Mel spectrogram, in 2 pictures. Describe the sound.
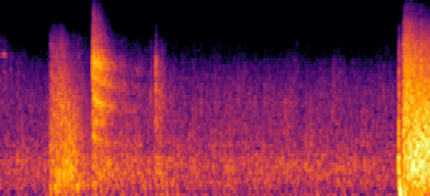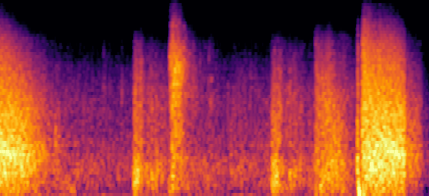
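Gunfire as a policeman shoots: loud, sharp bangs in irregular bursts, several clustered near the start and a heavier run of shots in the second half, with no talk.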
